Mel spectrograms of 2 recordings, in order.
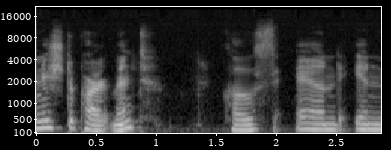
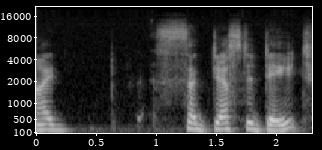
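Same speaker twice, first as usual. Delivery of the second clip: plain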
